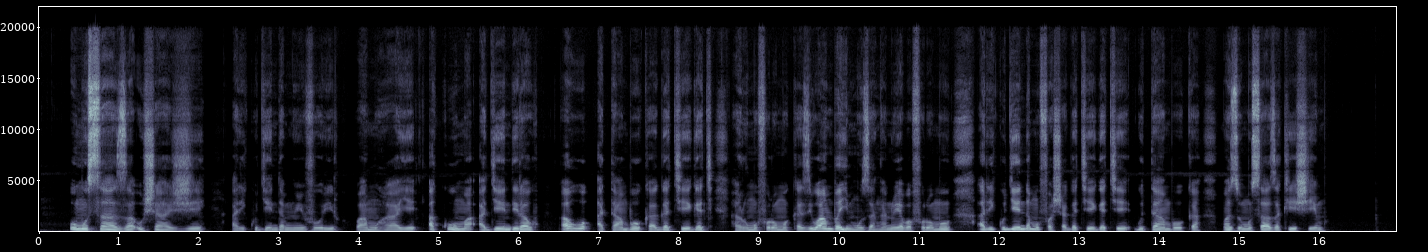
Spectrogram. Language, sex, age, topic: Kinyarwanda, male, 18-24, health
